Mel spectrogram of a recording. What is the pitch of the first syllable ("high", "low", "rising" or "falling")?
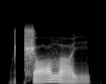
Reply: rising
